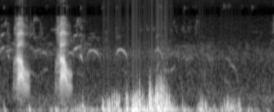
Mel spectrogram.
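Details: Family of ptarmigans at Denali National Park: two loud, harsh, rasping calls near the start, then low rustling and footstep-like thumps, with faint short chirps in the background.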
